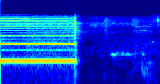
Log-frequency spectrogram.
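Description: A telephone signal tone, steady and loud, holds for under a second and then cuts off abruptly, followed by faint low murmurs in near silence.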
